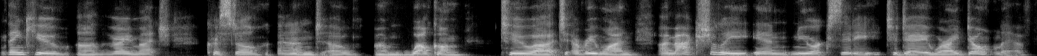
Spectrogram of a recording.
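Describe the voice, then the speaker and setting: An older woman from Ontario giving a webinar talk, her voice a little croaky, halting often with fillers and restarts. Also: mid-range voice, fairly even intonation. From Ontario, Canada. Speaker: guest speaker.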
